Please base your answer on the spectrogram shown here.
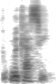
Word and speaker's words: makasih: And the way that you say it like quickly is makasih makasih.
